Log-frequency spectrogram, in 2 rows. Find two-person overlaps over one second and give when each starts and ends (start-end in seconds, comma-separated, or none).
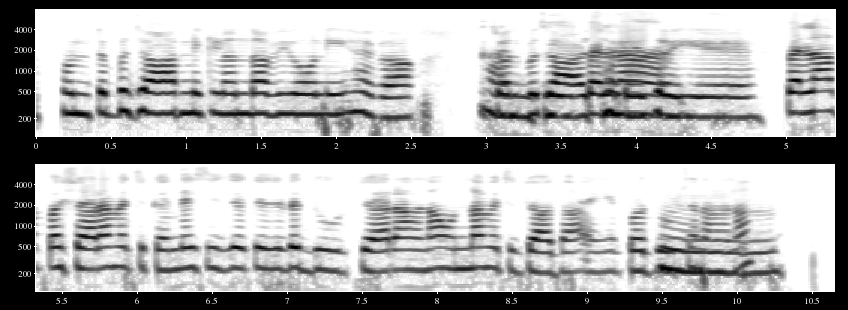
3.0-4.2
